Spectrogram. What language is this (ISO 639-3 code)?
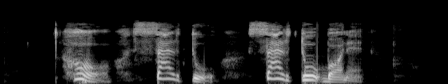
epo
